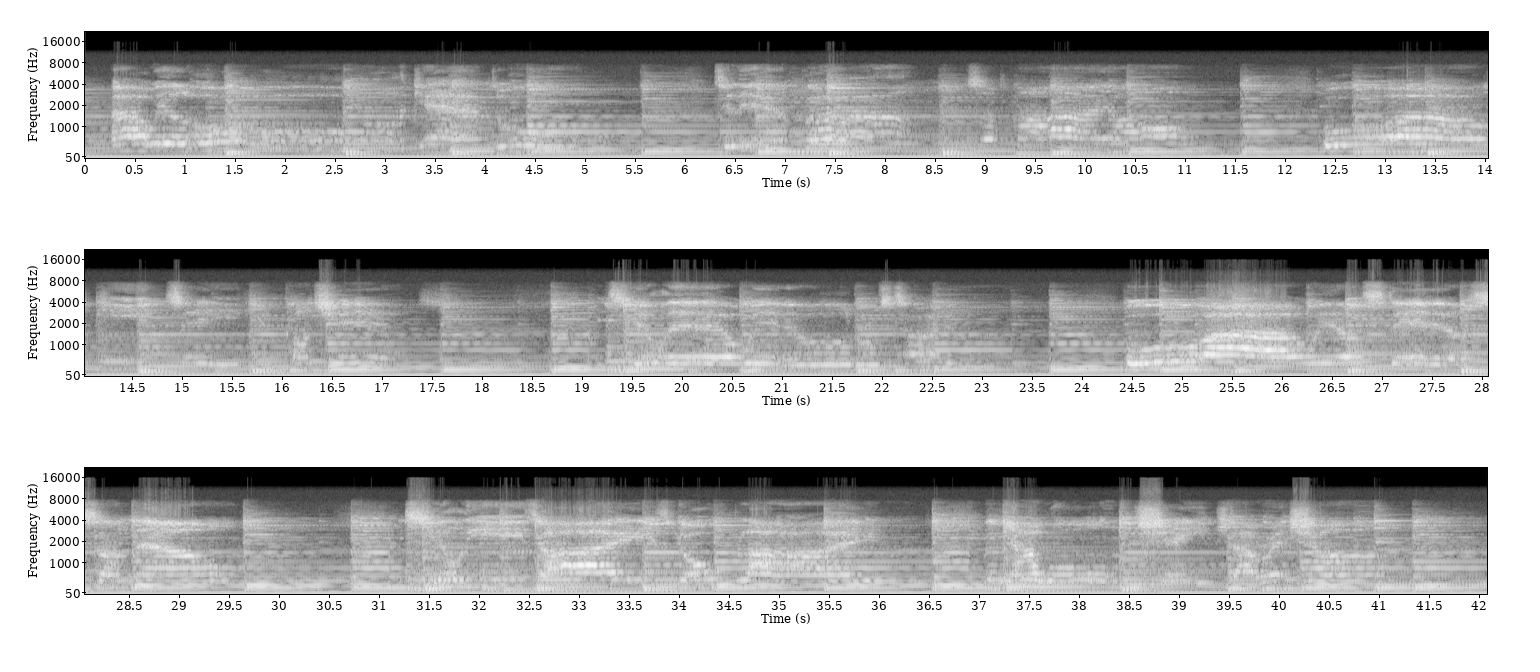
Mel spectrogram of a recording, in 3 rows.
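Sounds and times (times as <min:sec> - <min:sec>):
person singing wordless melody: 0:00.0 - 0:11.3, 0:12.0 - 0:17.8, 0:18.4 - 0:23.1, 0:24.2 - 0:41.6
acoustic guitar strumming: 0:00.0 - 0:42.0.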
